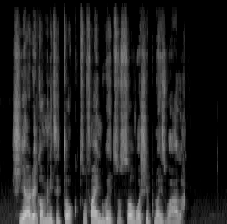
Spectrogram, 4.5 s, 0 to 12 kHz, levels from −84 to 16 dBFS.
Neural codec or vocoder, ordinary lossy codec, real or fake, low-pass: none; none; real; none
